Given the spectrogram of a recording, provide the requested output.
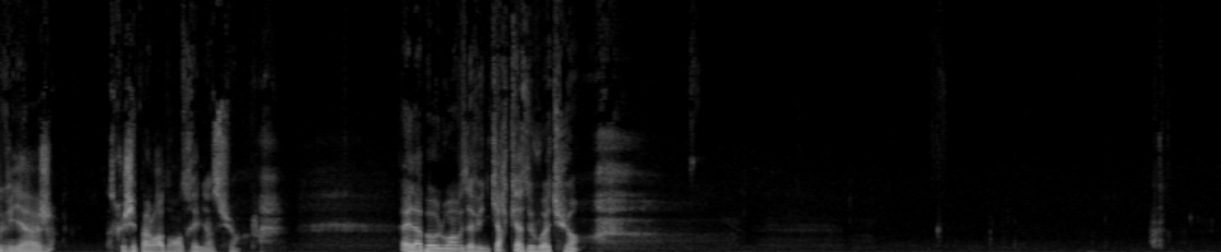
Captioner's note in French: soupir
